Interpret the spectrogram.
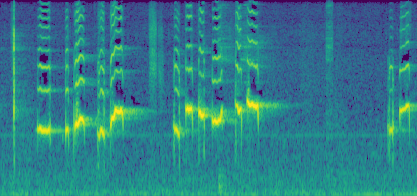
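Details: Pet cockatiel singing-training whistles: two lively phrases of short wavering whistled notes, a pause of over a second, then the tune starting again.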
